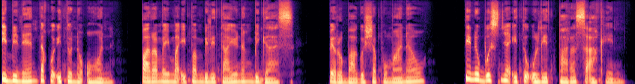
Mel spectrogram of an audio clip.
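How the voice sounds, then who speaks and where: A loving old Filipino mother from a dramatic story, read by a woman narrator. She speaks tenderly and earnestly in a lowish voice, recorded dry and close. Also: moderate pace, mellow, dry recording, natural voice. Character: loving, gentle elderly mother giving her blessing.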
